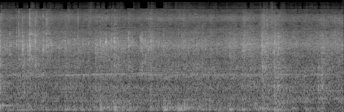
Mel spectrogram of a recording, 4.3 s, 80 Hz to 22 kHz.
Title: Märklin 37806 Motorgeräusch ohne Sound nach Kundendienst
